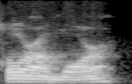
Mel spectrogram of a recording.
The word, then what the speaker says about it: Tormore: It's a Gaelic word for Toramore. So it's Tormore, but obviously they would pronounce it Toramore.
